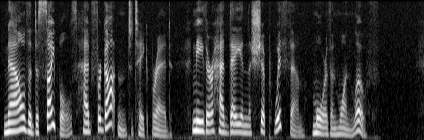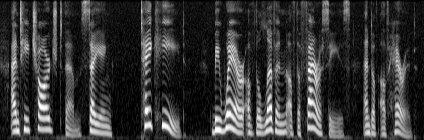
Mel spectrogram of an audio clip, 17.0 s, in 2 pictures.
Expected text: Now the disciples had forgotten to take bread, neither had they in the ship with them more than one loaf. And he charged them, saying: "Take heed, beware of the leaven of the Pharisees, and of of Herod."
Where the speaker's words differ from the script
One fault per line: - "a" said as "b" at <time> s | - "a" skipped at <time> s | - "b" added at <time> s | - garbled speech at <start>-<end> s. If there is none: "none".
none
